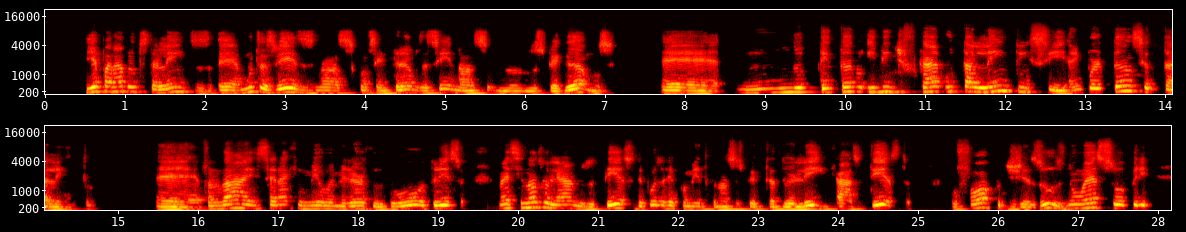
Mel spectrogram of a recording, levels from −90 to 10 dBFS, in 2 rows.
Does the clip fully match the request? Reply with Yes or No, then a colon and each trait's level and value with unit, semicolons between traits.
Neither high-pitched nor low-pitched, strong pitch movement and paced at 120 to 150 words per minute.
Yes: medium, 160 Hz; wide, 8.3 semitones; average, 140 wpm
